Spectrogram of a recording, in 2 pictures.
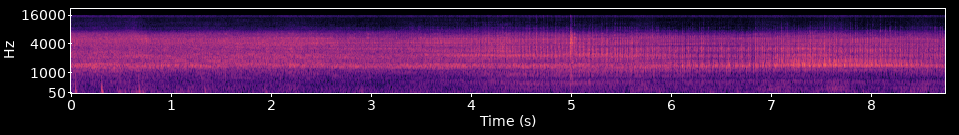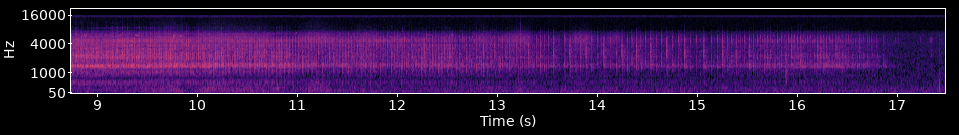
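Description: Model train (a CC 40101 locomotive with its wagons) running on the track: a steady whirring hum of the motor and wheels on the rails. It is loudest about halfway through, then fades as the train moves away, with light clicking over the rail joints, and cuts off just before the end.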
